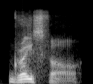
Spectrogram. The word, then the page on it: graceful: British English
